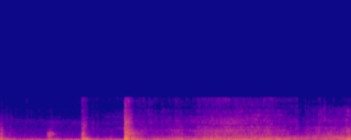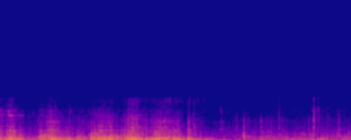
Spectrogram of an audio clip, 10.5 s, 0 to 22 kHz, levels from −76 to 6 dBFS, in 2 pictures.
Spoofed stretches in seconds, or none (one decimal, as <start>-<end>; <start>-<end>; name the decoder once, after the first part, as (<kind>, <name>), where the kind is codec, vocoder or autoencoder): 0.0-10.5 (vocoder, WaveNeXt)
